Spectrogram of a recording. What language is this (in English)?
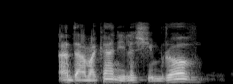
Central Kurdish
